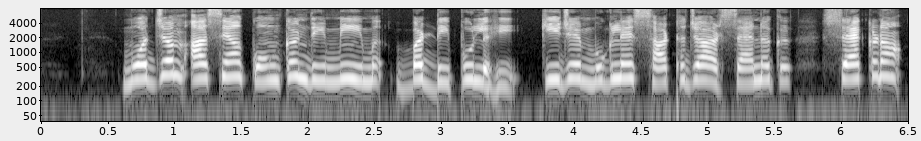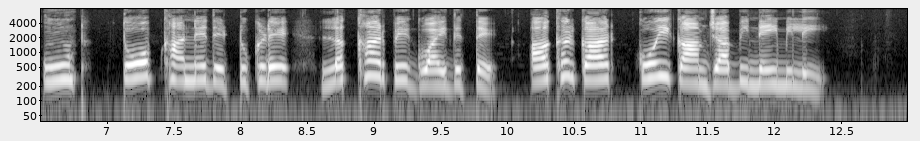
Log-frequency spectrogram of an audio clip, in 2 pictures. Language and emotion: Dogri, neutral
